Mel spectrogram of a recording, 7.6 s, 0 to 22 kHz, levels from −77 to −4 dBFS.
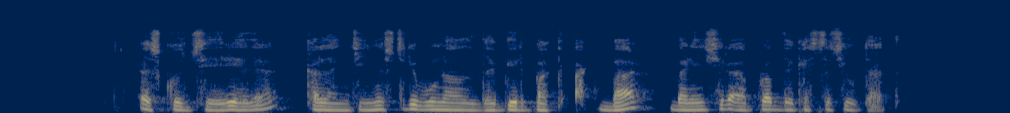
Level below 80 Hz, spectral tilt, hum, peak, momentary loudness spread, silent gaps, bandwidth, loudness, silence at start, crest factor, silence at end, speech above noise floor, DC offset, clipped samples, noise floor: -68 dBFS; -6.5 dB/octave; none; -16 dBFS; 8 LU; none; 8 kHz; -35 LUFS; 1.05 s; 18 dB; 0.95 s; over 56 dB; under 0.1%; under 0.1%; under -90 dBFS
